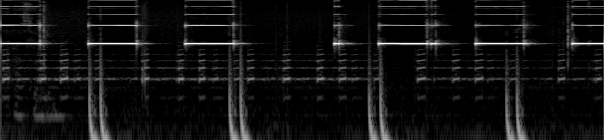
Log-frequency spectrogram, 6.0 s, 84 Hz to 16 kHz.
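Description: X-Sense Mini (XS01-WR) smoke alarm sounding its test alarm with its test button held: loud, high-pitched beeps in the three-beep pattern, about one a second with a longer pause between groups of three. Background music with a steady kick-drum beat plays underneath.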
